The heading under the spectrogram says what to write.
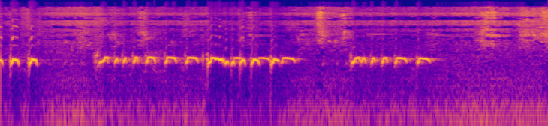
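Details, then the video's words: Zebra dove, singing clearly and loudly as a bird lure: a short opening burst of coos, a long rolling run of quick repeated notes, then a shorter phrase, ending in quiet hiss. "Suara Burung Perkutut jernih, jelas dan keras cocok buat pikat"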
